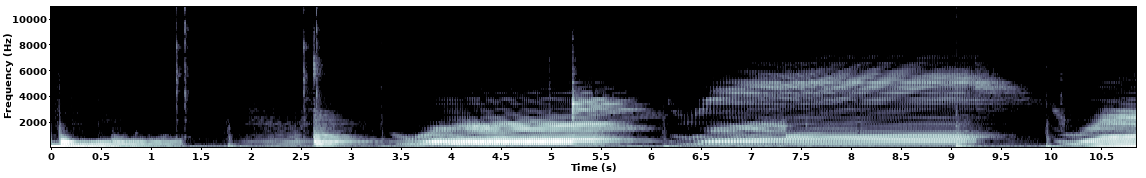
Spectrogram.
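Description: FXpansion DCAM Synth Squad Amber synthesizer playing factory chord presets. A sustained chord swells in about three and a half seconds in and fades near six seconds, then a second chord holds until about nine seconds in, its upper tones sweeping as it plays.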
